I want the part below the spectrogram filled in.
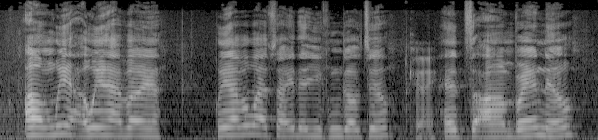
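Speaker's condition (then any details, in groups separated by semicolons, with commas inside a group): Cerebral palsy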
